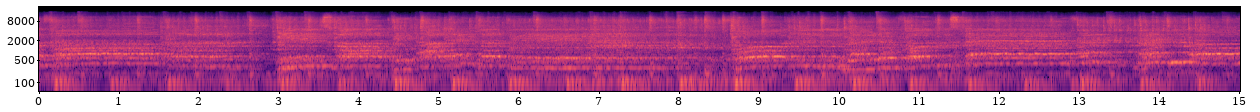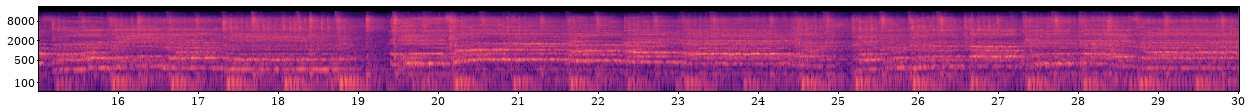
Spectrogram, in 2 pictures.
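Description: An Indonesian hymn sung by three women on microphones with the congregation singing along, over a steady, rhythmic angklung accompaniment.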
